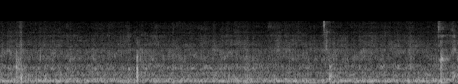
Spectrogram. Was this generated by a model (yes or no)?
yes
